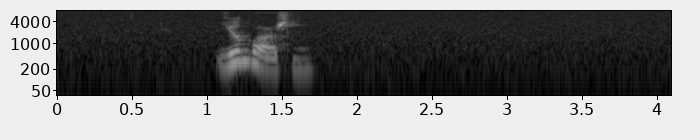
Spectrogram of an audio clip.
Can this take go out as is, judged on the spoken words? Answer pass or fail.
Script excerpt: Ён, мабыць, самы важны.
fail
